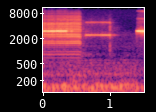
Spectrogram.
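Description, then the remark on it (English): An automatic tracking signal from a spaceship beeping: a loud, piercing high-pitched tone, then a fainter echoing tone, and the loud tone quickly returns over a low steady hum. “The echo's bouncing back so fast, it's almost beating the signal.”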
